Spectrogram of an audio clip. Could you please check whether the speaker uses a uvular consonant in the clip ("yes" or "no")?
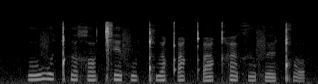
yes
